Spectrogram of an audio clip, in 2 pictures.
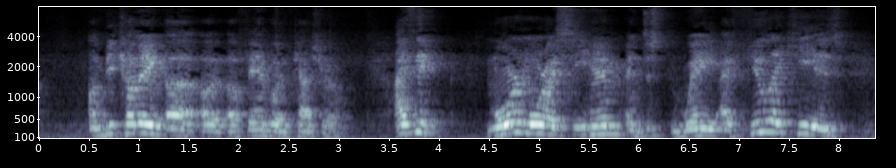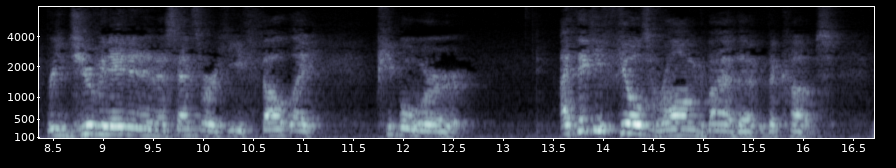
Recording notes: Late Night Periscope Edition. Live Periscope edition of the Bronx Pinstripes Show from Tampa! After attending the Yankees vs Orioles spring training game on Friday, we did a live recap podcast. Despite some technical difficulties with actually RECORDING the audio.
